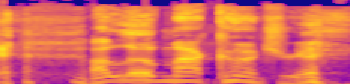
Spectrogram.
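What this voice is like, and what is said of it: Put-on Southern American accent. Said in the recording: “why is he Southern? ... He's just got a Southern accent now.”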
